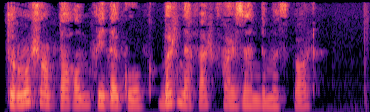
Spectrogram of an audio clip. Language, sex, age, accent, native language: Uzbek, female, under 19, Andijon, Uzbek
